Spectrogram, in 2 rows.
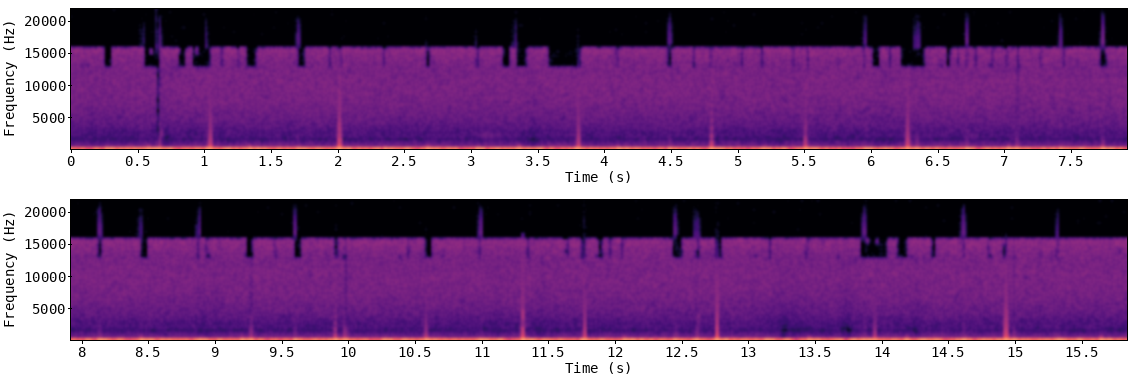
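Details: ASMR heartbeat recording: steady, regular lub-dub heartbeat, roughly 85 beats a minute, deep and muffled, no extra sounds; heartbeat.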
